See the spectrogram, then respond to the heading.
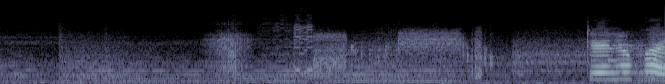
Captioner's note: radio static and bleeps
